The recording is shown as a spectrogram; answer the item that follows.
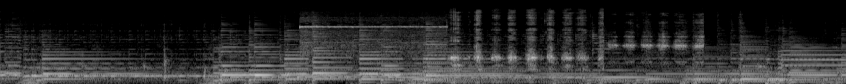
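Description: Western-style plucked guitar music throughout. About three seconds in, an electric drill with a steady high whine bores through a metal plate for about a second and a half. It is followed by a few seconds of rhythmic rasping strokes on the metal, a few strokes a second.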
